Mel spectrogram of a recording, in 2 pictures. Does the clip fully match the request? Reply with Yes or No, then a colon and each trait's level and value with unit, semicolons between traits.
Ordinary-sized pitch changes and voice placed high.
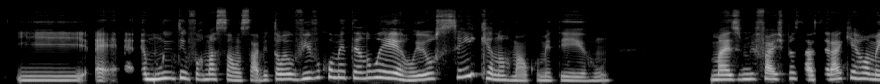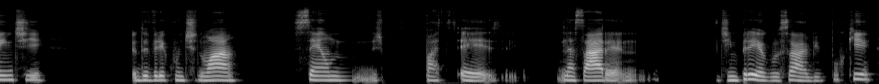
Yes: average, 4.4 semitones; high, 205 Hz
